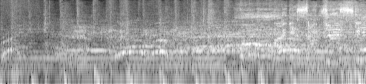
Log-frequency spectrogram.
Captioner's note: guests cheering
